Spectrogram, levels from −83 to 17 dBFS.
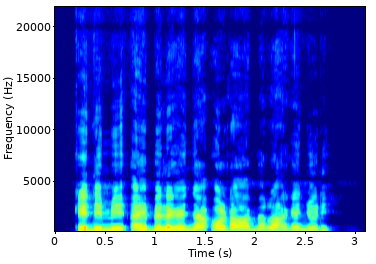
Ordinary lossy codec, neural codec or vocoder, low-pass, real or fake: none; none; none; real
